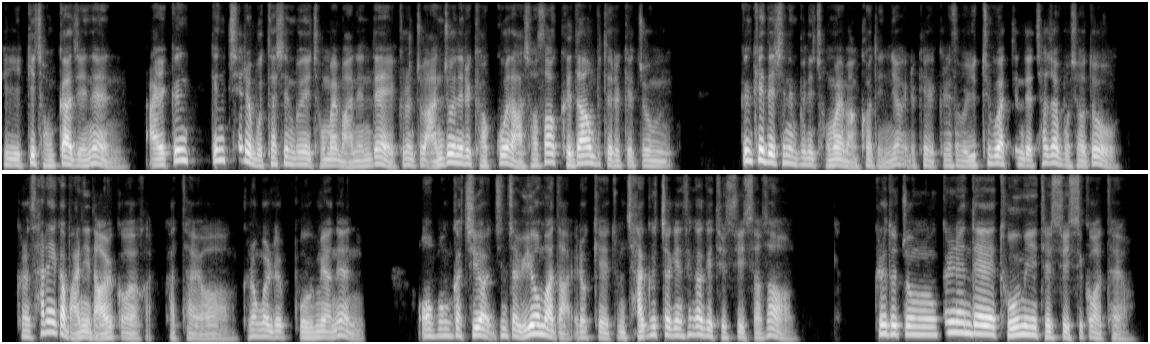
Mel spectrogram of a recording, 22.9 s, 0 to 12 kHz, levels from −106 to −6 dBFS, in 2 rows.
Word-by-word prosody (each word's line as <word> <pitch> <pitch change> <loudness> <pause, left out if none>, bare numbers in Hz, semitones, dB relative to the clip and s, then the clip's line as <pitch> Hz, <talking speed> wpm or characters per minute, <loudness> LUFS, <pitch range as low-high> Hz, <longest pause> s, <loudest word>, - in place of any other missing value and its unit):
있기 120 +4 -1
전까지는 105 - +1 0.2
아예 115 +1 +2
끊 210 - +3 0.2
끊지를 210 -2 +2
못하시는 130 +6 -2
분이 125 -2 0
정말 115 0 -2
많은데 100 +8 -1
그런 120 -1 -5
좀 120 - -1
안 115 - 0
좋은 165 +3 +5
일을 140 -4 +2
겪고 95 +12 +1
나셔서 110 - 0
그다음부터 155 -5 +3
이렇게 105 -1 -4
좀 95 -3 -6 0.7
끊게 205 +1 +5
되시는 160 -6 +2
분이 125 -1 -4
정말 115 -1 0
많거든요. 90 +6 -6
이렇게 110 -5 -8
그래서 105 +1 -9
뭐 95 - -5
유튜브 105 +10 -4
같은 130 - 0
데 110 - 0
찾아보셔도 110 - -1 0.4
그런 120 -2 -4
사례가 195 - +3
많이 115 -1 0
나올 95 +4 +2
것 95 -3 -4
같 85 - -19
같아요. 85 -2 -8
그런 130 +2 -5
거를 120 -3 -1
보면은 105 - -2 0.5
'어 135 +1 0
뭔가 140 +2 -3
지어 155 +4 +3
진짜 145 -2 -5
위험하다.' 165 +8 +5
이렇게 110 -3 -4
좀 105 +3 -8
자극적인 145 +7 0
생각이 160 -3 0
들 110 - -7
수 105 +2 -12
있어서 100 - -3 0.8
그래도 175 -1 +3
좀 160 -2 +1
끊는 205 -1 +3
데 175 -3 +7
도움이 155 +3 +4
될 115 -6 -2
수 110 +2 -4
있을 95 - -6
것 - - -4
같아요. 80 -7 -8
115 Hz, 370 characters per minute, -24 LUFS, 105-155 Hz, 0.8 s, 데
